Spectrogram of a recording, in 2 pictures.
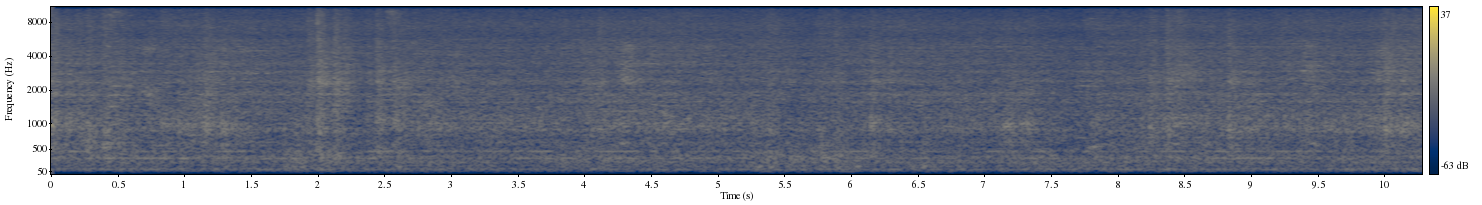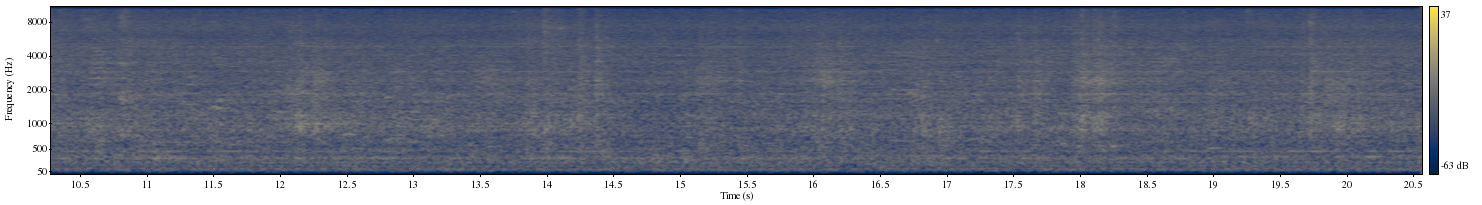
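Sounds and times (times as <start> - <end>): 
train rattling on tracks during an evening ride: 0.0 - 20.5.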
